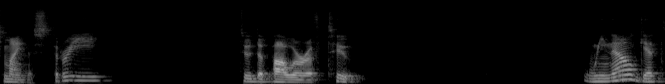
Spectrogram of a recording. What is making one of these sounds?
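A young man speaks calmly and closely into a microphone, in short phrases with pauses.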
